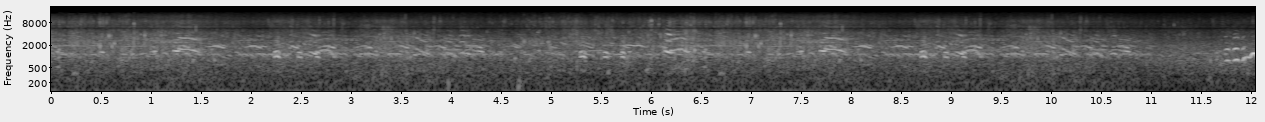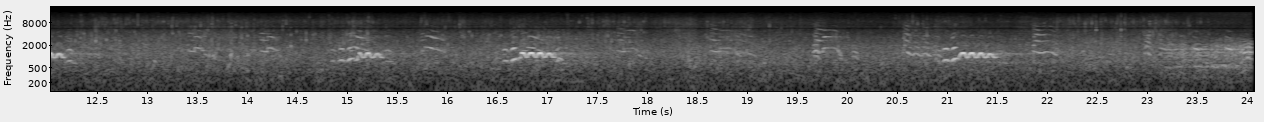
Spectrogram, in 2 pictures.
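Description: Seabirds calling: a busy chorus of many short calls in the first half, then four louder single honking calls spread through the second half.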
